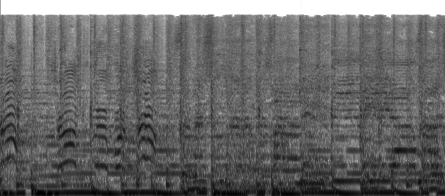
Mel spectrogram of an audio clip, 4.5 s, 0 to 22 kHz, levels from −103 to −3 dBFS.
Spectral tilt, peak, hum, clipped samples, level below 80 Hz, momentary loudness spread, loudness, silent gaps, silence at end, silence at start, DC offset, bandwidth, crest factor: -4.5 dB/octave; 0 dBFS; none; under 0.1%; -12 dBFS; 2 LU; -11 LUFS; none; 0 s; 0 s; under 0.1%; 16.5 kHz; 10 dB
